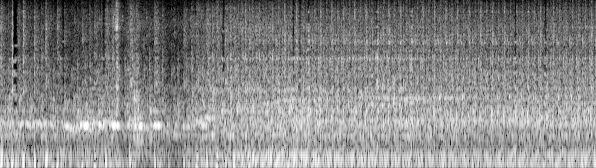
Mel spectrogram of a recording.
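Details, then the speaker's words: Cushman Meter Maid small engine idling with a new custom exhaust made from a cut-down motorcycle muffler: a light, rapid valve clacking on top of the idle, showing the valves need adjusting. "Definitely gotta adjust the valves now. Now you hear the valves clacking."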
